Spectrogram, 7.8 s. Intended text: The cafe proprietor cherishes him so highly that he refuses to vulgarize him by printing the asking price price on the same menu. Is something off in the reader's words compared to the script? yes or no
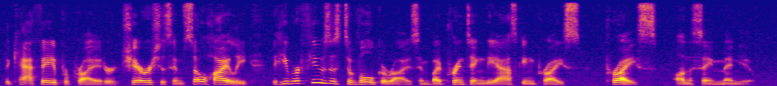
no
